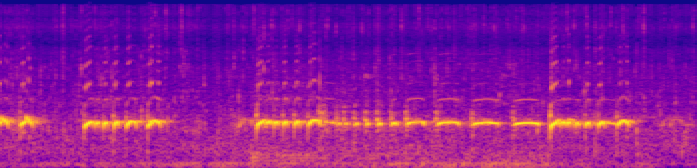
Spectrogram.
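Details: Local perkutut (zebra dove) for training caged doves: quick rippling coo bursts alternating with a longer chain of short, evenly spaced notes, some phrases overlapping with a second softer voice.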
